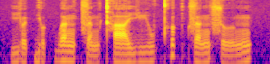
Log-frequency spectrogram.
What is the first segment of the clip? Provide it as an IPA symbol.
j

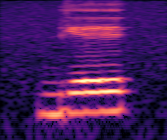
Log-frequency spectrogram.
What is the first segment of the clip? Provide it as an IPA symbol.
bʲ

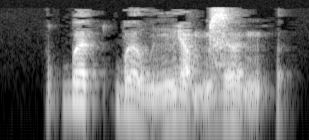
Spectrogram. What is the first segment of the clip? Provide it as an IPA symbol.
ɓ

